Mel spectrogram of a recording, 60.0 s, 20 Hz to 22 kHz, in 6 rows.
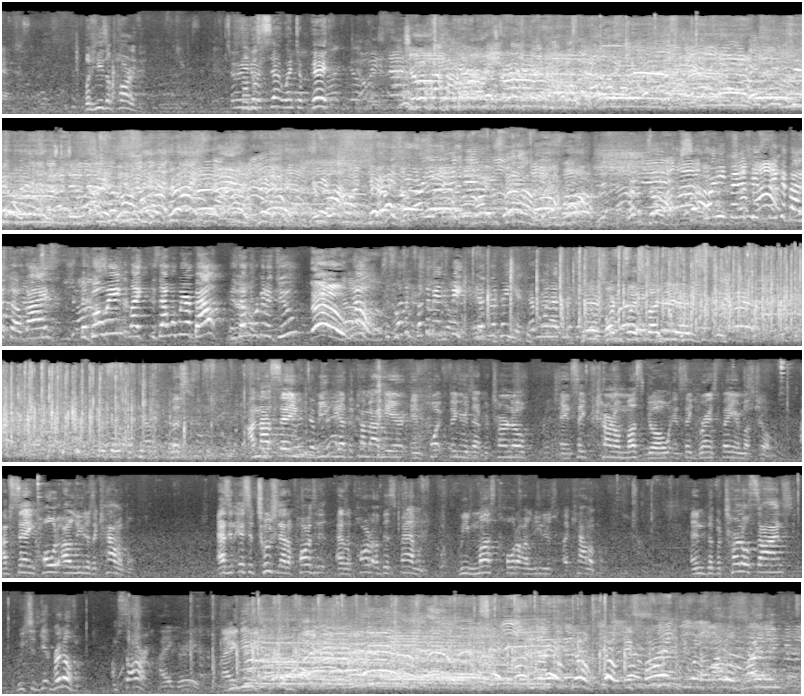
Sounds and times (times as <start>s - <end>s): Chatter: 0.0s - 37.4s, 51.4s - 59.9s.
